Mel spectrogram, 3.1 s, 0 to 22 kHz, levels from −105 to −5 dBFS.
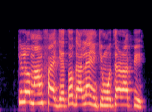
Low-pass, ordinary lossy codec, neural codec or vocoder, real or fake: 7.2 kHz; none; none; real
